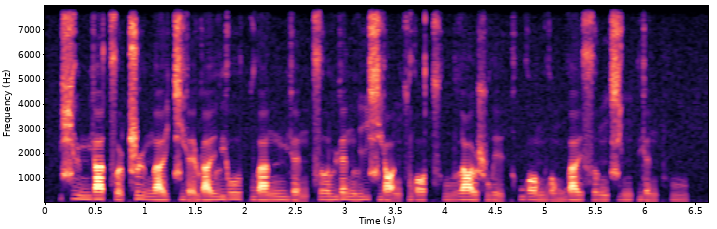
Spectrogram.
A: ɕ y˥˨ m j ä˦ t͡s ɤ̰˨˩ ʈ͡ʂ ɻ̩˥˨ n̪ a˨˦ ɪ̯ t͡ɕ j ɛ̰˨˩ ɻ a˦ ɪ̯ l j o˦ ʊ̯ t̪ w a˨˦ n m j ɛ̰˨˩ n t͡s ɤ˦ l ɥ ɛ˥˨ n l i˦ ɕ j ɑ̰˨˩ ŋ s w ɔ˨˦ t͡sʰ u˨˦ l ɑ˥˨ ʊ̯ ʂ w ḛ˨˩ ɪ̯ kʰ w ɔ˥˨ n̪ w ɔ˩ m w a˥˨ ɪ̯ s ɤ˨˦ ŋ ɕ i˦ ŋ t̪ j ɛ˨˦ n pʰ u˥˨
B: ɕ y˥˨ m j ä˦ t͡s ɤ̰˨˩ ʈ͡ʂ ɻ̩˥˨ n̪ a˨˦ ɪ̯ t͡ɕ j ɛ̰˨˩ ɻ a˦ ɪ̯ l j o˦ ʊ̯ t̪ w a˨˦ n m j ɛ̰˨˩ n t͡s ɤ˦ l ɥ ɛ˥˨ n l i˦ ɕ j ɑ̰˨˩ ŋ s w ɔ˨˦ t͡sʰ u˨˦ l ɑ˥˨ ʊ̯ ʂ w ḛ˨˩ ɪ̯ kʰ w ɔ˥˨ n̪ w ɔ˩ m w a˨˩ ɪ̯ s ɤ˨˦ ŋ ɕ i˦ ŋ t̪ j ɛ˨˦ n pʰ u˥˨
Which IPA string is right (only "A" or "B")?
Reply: A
